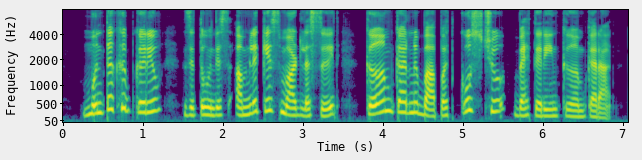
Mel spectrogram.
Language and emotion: Kashmiri, neutral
